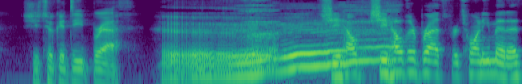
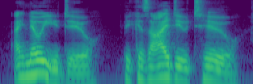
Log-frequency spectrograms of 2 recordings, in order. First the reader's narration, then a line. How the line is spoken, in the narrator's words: she finally said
